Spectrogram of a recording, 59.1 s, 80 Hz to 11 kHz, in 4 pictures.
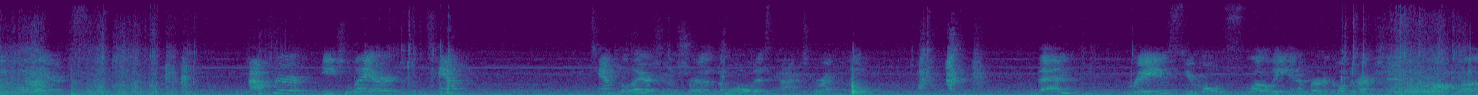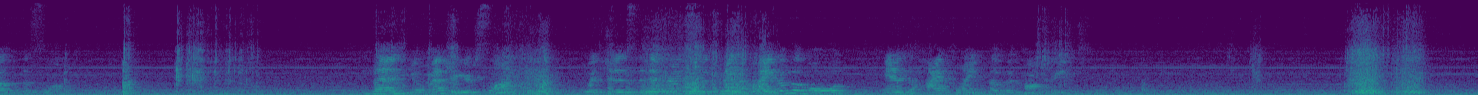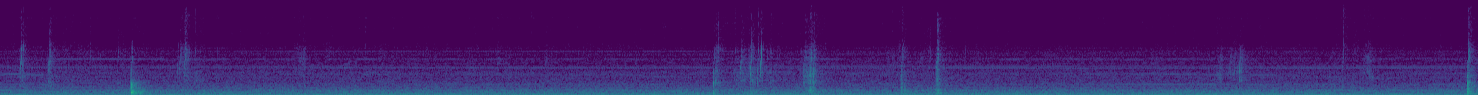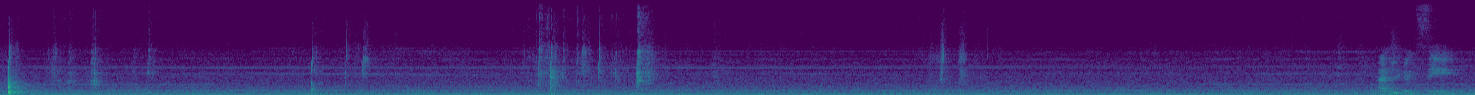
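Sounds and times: low electrical hum: 0.0 - 59.0.

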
